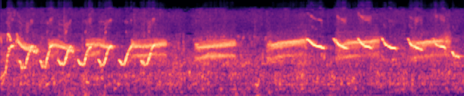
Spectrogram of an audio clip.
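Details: White-rumped shama song played as therapy for a stressed bird that has stopped singing: loud, clear whistled notes in quick looping up-and-down phrases, then longer sustained whistles with falling ends, over a dense bed of hiss and other chirping.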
